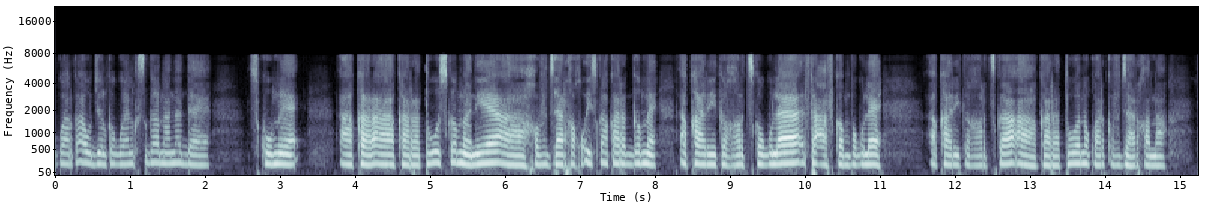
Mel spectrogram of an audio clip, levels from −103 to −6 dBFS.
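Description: From start to end the speech carries a rough, hissy halo and a smeared, underwater quality, likely from Nellymoser compression at a low bitrate around 32 kbps. Weak bands are filled with noise. A spectrogram shows speckled noise fill and nothing above 7.7 kHz.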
